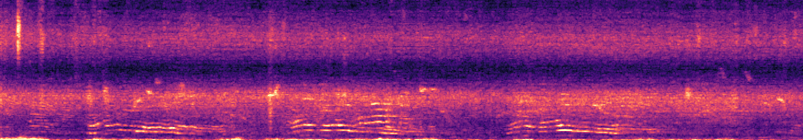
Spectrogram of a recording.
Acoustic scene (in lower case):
park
